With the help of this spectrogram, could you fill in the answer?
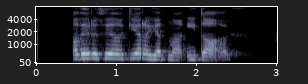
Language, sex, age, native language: Icelandic, male, 13, Icelandic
